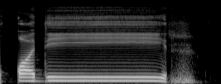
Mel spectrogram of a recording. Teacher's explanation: वल्लाहु क़दीर। अब यहाँ पर क़दीर ये रा हमने पतला किया।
